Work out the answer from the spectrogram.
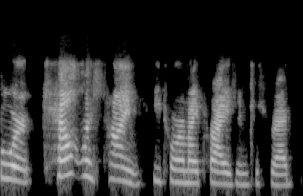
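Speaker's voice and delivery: usual speaking voice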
